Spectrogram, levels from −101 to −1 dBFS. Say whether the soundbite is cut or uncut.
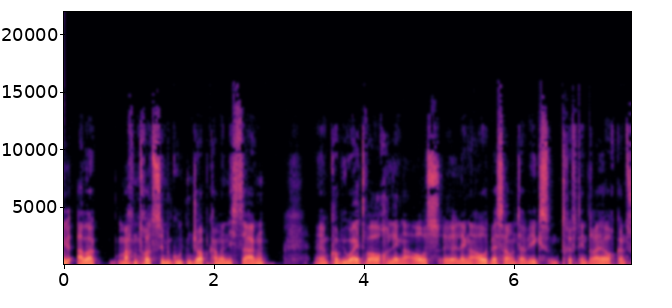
cut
